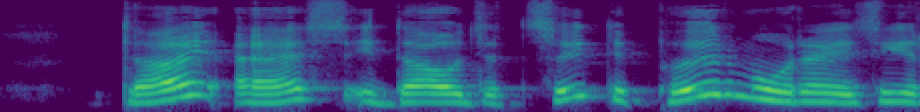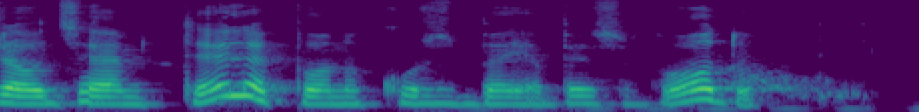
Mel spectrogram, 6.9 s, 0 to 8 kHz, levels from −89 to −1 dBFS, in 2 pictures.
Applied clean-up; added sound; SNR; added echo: none; none; none; none.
